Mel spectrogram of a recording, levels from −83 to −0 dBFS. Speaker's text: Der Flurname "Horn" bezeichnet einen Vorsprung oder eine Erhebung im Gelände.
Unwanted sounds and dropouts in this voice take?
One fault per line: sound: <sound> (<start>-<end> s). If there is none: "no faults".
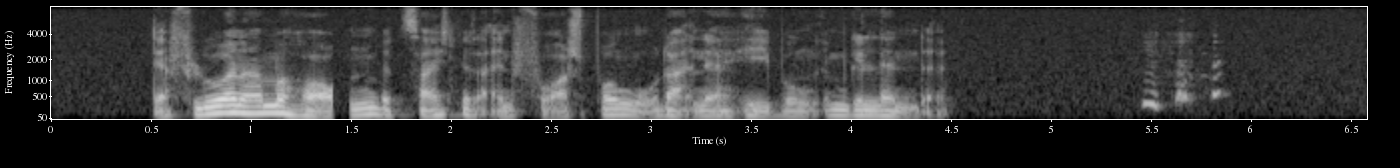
sound: dropout (1.4-1.5 s)
sound: laugh (5.4-5.9 s)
